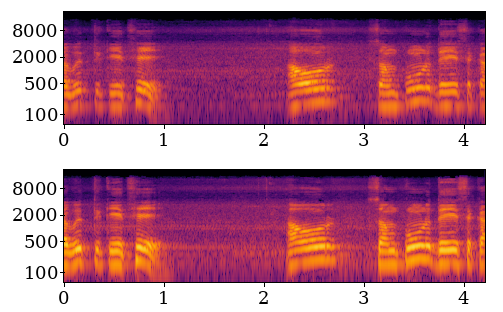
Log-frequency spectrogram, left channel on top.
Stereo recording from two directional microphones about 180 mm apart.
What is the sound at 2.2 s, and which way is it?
Speech, 45° right (ahead or behind).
